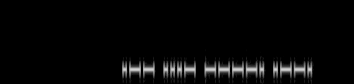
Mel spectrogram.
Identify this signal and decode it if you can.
Morse code, heard as a keyed tone, about 36 wpm, 700 Hz. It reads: WV9P
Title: USA Call Signs - 4 Characters - 4x Character Spacing - 35wpm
